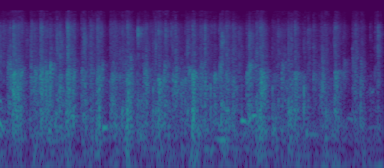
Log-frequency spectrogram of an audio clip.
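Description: A room of students claps loudly and unevenly for a classmate, a dense patter of hand claps mixed with some voices.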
